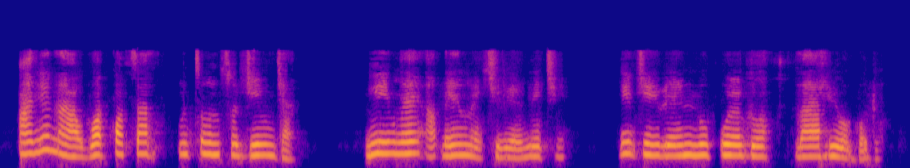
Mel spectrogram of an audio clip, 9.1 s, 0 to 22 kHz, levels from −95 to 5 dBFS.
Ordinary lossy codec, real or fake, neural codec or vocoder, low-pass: AAC, 32 kbps; fake; codec, 16 kHz in and 24 kHz out, 0.6 kbps, FireRedTTS-2 codec; 7.2 kHz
